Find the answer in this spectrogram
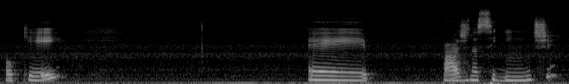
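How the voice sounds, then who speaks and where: A woman's voice: mid-range voice, lively intonation, drawn-out words, creaky, a little hiss or hum. A woman teacher going through homework corrections, patiently sounding words out syllable by syllable. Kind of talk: correcting homework exercises aloud.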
